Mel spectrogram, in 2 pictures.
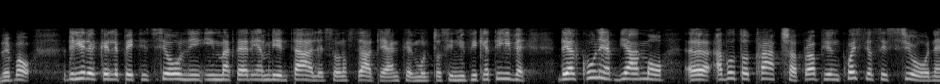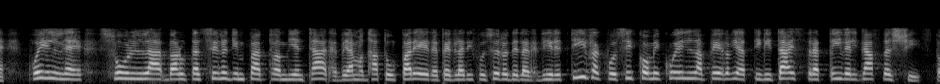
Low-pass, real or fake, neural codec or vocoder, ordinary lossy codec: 5.4 kHz; fake; codec, 16 kHz in and 24 kHz out, 0.6 kbps, FocalCodec, streaming, 2048 codes; none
